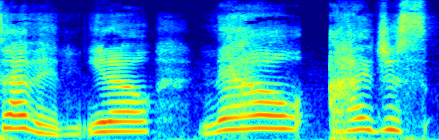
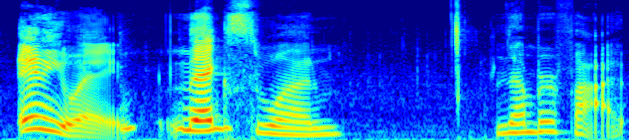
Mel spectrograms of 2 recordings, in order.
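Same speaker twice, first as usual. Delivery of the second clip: normal talking voice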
